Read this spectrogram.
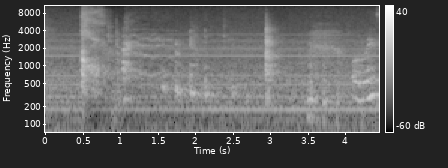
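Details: Two short, sharp coughs with small throat-clearing sounds and quiet vocal noises between them; the person filming asks whether she is faking it.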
